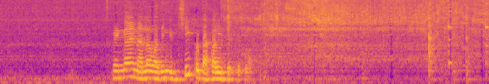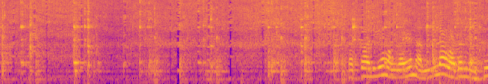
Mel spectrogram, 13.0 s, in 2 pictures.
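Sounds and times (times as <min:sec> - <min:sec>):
vegetables sizzling in hot oil: 0:00.2 - 0:13.0
metal ladle scraping pot: 0:05.7 - 0:13.0.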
